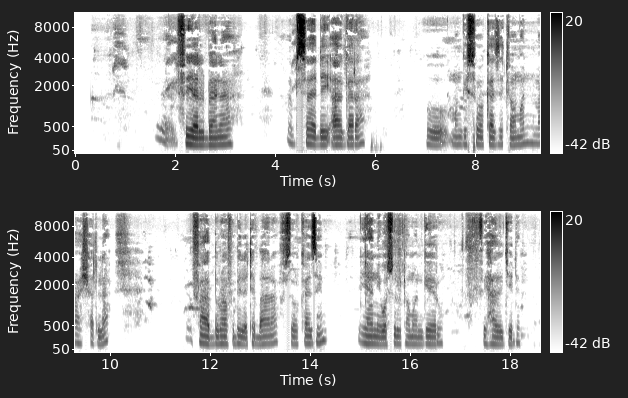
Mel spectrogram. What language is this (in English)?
Nubi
